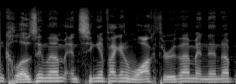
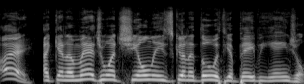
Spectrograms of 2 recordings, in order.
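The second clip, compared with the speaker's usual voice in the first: put-on, pitched-up New York accent; 6 semitones higher than usual. Reading out Bill's message in a put-on New York accent. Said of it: "I'm gonna give Bill the voice".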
